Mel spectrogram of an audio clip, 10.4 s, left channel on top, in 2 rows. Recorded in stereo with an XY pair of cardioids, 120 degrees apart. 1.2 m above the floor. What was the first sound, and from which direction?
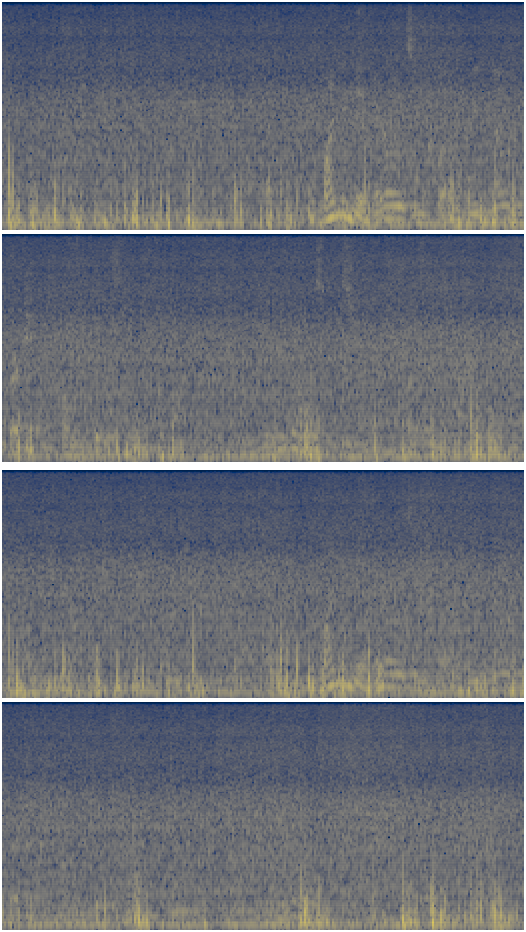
A man speaking, 25° left.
